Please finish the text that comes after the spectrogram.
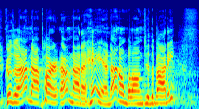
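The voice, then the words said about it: Put-on American Southern accent. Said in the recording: “I don't know why the foot's Southern. ... that's the first accent that came to my head.”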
